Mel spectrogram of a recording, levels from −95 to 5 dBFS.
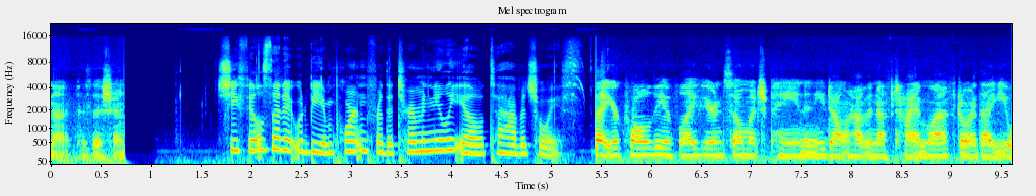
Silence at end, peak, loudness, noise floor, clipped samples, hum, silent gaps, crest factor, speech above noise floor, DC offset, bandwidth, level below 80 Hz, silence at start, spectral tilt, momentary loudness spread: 0 s; -14 dBFS; -29 LUFS; -67 dBFS; under 0.1%; none; none; 14 dB; 39 dB; under 0.1%; 16 kHz; -52 dBFS; 0 s; -5 dB/octave; 6 LU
